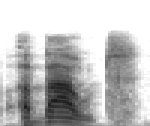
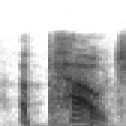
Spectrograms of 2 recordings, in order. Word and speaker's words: about: to the B sound give me a voice sound here instead of aout a BB bow about about almost you're saying a p a pout you're pronouncing a p give me a BB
